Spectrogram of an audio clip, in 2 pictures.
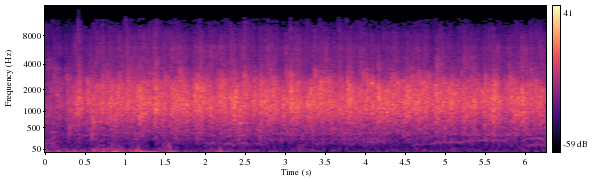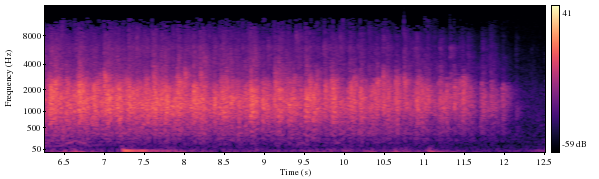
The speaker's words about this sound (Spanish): Son unos artistas consagrados. Quiero por favor pedirles nuevamente un aplauso para ellos.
